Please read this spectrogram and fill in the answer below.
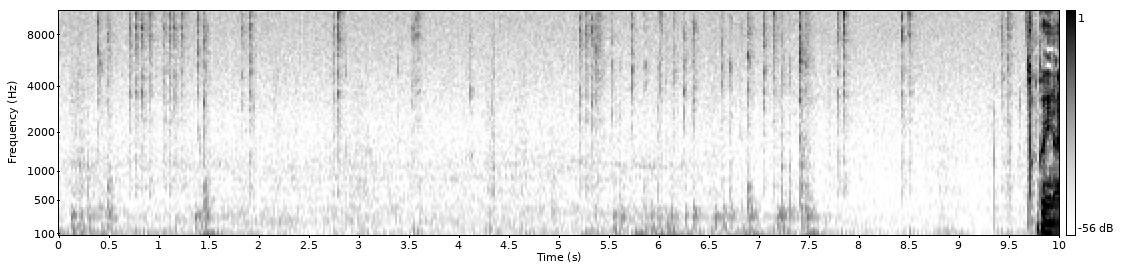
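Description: Faint computer keyboard typing and clicking: irregular light key taps in short runs.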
